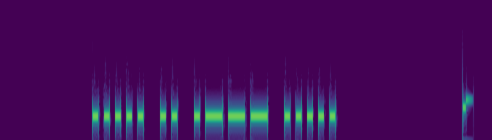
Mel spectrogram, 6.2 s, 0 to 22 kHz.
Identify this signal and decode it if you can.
Morse code, heard as a keyed tone, about 17 wpm, 700 Hz. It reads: 5IJ5
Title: Four Challenging Letter-Number Combinations 17wpm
